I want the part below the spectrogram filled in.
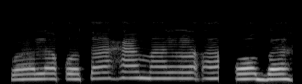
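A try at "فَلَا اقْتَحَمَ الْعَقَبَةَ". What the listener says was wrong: Fa-nya berikan rokohnya. Falaqtahamal aqobah. Tahan sedikit lam sukunnya. Falaqtahamal aqobah.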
